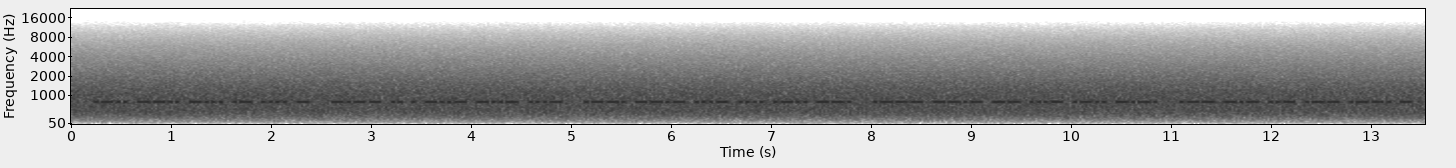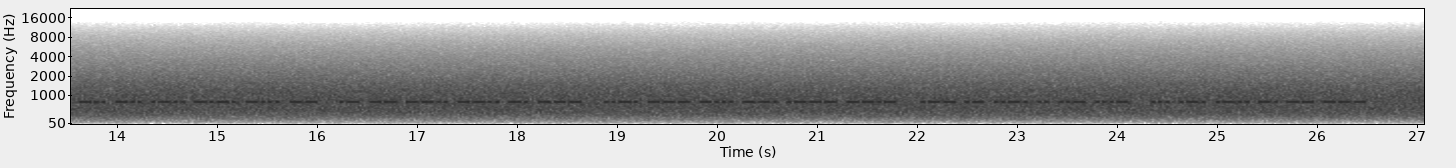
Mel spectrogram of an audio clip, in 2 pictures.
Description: Morse code, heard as a keyed tone, hand-sent with a paddle, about 34 wpm, 780 Hz, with heavy radio static and a narrow filter. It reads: LZBAHT YIEXXV PQVHLG JQMVLC WKUWPT DDLCBM AMZZNO FOBGJQ WAFIUV SRLNMO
